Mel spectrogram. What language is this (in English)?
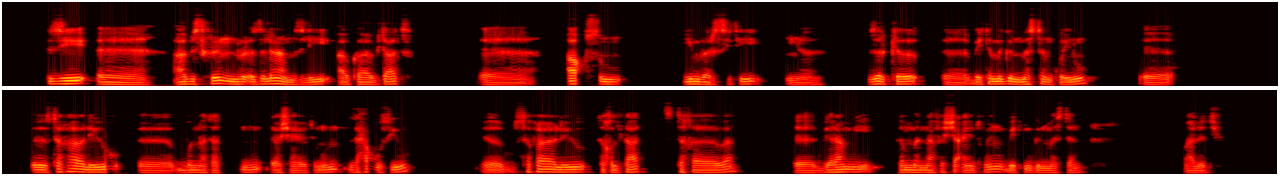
Tigrinya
